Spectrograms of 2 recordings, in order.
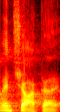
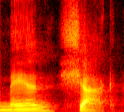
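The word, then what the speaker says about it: Manchaca: it's pronounced guadaloop okay another one is maaka it's not maaka it's actually man Shack why it it ended up that way I'm not 100% sure but it's man Shack another one is Bernett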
